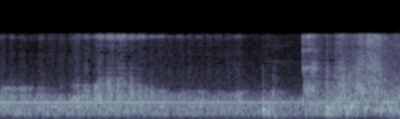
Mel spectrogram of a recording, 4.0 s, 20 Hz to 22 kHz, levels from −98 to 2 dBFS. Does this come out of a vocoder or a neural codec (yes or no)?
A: no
